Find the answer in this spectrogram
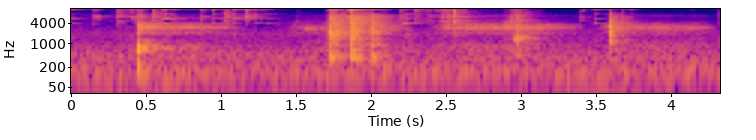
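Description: Light clinks and taps of a steel spoon against steel plates and dishes while food is spread and served: one sharp clink about half a second in, a quick cluster around two seconds, and a few more near the end.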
